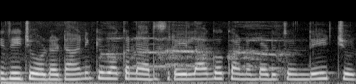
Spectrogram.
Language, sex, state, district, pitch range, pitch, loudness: Telugu, female, Andhra Pradesh, Krishna, 240-270 Hz, 250 Hz, -14 LUFS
